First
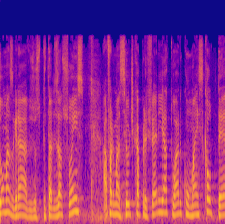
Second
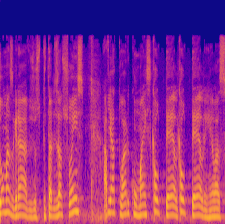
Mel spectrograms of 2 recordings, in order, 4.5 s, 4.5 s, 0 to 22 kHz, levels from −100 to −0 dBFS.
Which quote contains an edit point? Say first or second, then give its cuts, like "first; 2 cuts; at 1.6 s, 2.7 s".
second; 2 cuts; at 2.2 s, 3.5 s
